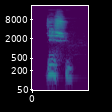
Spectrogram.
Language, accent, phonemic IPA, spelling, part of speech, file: French, Canada, /de.sy/, déçut, verb, LL-Q150 (fra)-déçut.wav
- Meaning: third-person singular past historic of décevoir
